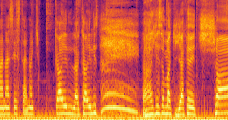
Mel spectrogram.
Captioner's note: gay gasp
